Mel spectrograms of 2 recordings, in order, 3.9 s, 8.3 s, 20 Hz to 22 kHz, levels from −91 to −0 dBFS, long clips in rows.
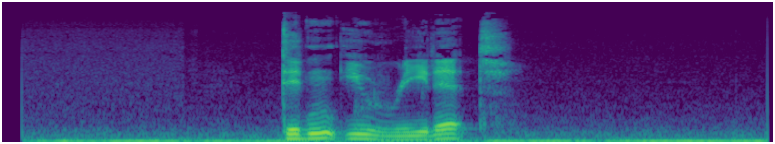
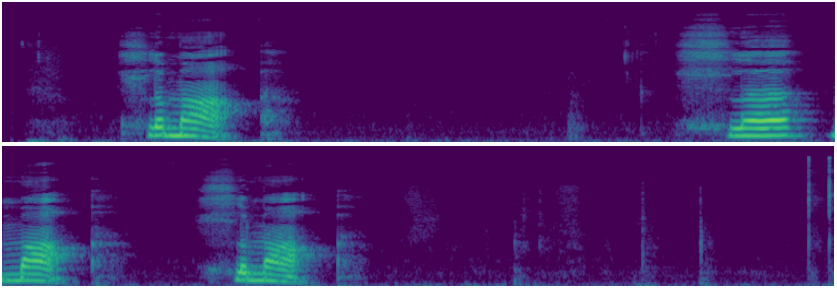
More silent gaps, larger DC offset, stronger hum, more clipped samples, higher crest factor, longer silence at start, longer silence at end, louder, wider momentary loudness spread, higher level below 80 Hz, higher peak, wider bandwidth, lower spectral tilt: neither; neither; neither; neither; about the same, 20 dB vs 20 dB; second, 0.1 s vs 0.6 s; second, 0 s vs 2.65 s; first, -26 LUFS vs -29 LUFS; second, 16 LU vs 24 LU; first, -34 dBFS vs -66 dBFS; first, -6 dBFS vs -14 dBFS; second, 13.5 kHz vs 16 kHz; about the same, -5.5 dB/octave vs -6 dB/octave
